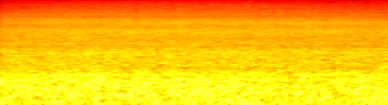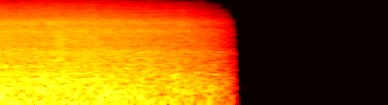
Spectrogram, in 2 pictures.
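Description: A subway train rumbles and rolls away along the tracks, fading.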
